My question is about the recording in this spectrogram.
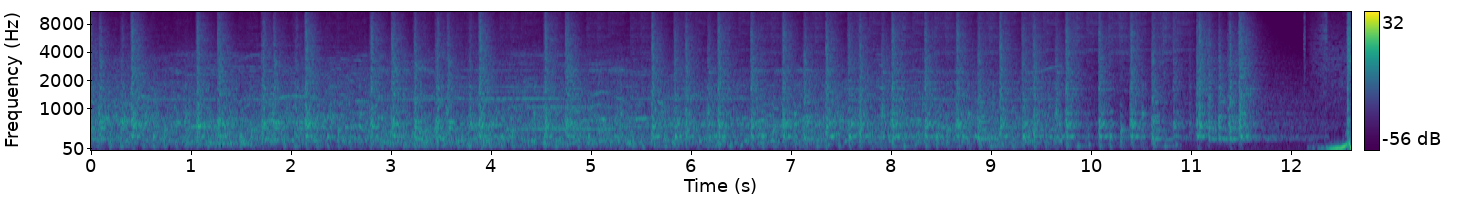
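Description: Stadium crowd noise with supporters' drums beating fast, snare-like rolls and hits, fading out near the end.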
